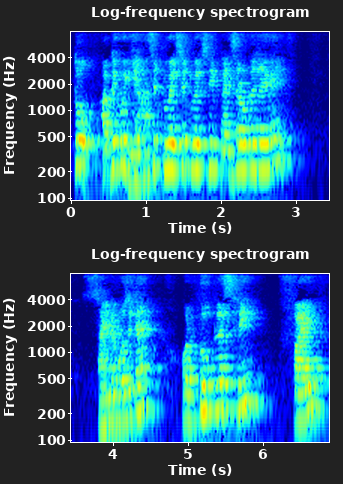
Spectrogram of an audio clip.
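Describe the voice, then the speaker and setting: A man teaching a maths lecture, explaining step by step and often pausing to ask if students follow. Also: high voice, warm tone. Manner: explains step by step, asks rhetorical check questions. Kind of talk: classroom lecture. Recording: very echoey room.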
